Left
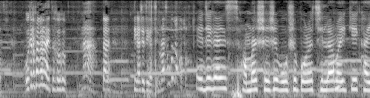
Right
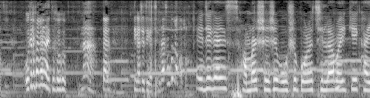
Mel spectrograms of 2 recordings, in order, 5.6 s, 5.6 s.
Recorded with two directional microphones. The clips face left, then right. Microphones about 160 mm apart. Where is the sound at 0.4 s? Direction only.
25° right (ahead or behind).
